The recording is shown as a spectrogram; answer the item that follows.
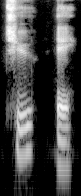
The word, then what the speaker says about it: tu es: to a 2A 2A notice I'm not pronouncing the consonant at the end of the verb here so simply to a 2 a you are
